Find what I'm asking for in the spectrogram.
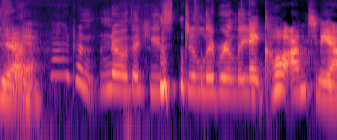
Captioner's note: laughing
